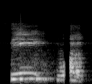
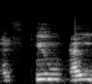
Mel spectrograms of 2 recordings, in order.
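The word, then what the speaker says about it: SQL: तो ऐसे डेटाबेसेस जिन पर स्ट्रक्चर्ड क्वेरी लैंग्वेज, सीक्वल, आप इसको एसक्यूएल भी प्रोनाउंस कर सकते हैं या सीक्वल, है ना, ऐसे भी बोल सकते हैं।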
